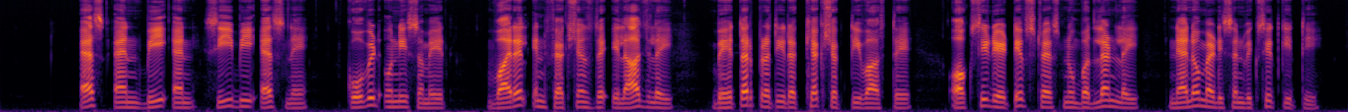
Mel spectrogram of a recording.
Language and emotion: Punjabi, neutral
